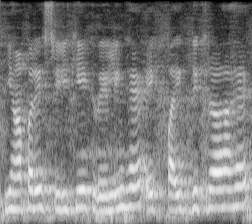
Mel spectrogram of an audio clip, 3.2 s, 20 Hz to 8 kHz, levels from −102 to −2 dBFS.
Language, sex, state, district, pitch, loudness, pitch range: Hindi, female, Uttar Pradesh, Jalaun, 230 Hz, -14 LUFS, 215-240 Hz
